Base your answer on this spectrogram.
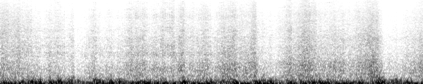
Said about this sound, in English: I mean, these waves are crashing into these rocks, and of course, the spray is up in the air.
